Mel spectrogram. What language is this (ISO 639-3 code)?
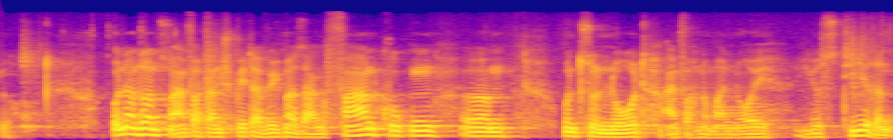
deu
